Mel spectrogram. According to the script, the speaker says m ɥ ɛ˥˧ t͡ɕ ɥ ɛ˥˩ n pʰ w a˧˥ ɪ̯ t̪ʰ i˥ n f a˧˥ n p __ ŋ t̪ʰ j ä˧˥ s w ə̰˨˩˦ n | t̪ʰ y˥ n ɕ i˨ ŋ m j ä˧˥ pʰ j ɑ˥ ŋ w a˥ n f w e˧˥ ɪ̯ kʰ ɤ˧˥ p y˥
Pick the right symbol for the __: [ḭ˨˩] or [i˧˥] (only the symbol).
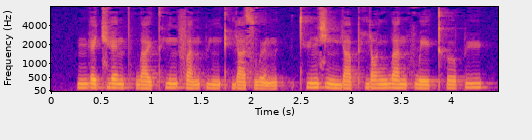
i˧˥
